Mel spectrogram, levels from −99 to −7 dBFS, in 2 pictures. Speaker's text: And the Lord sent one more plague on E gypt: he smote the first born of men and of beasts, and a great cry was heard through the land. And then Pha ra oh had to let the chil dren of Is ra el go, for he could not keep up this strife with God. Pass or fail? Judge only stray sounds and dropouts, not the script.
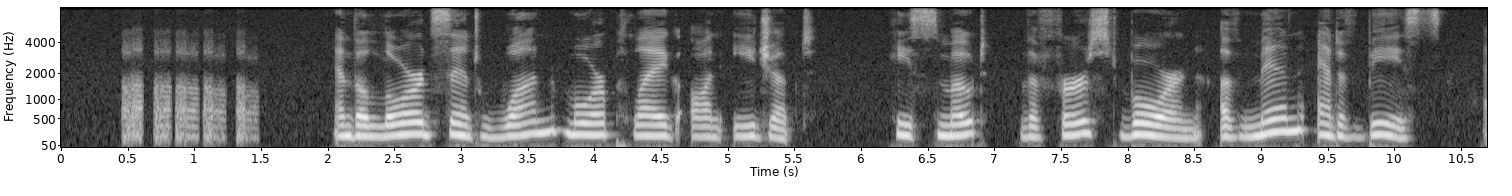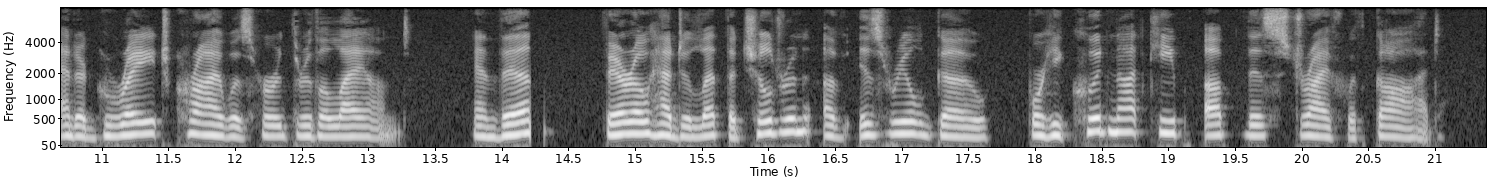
fail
